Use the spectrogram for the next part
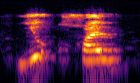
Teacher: Next یا حمزہ پیش یو یا حمزہ پیش یو خا دال زبر خذ یو خذ یو خذ یو خذ. خا کو موٹا پڑھیں گے دال کو باریک پڑھیں گے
